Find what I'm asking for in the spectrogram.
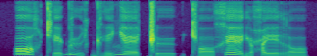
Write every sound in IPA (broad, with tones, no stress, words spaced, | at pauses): ɔː˥˩χcʰe˩˥ɖʉː˩ç ɖʱe˩˥ʎɛː˧ǁʉ˧ | cʰɔː˩xɛː˥˩ ɾʲʉ˧ħeː˧rɔ˩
